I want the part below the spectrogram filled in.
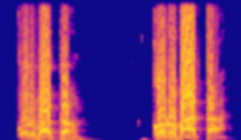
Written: corbata

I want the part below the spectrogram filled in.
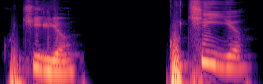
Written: cuchillo

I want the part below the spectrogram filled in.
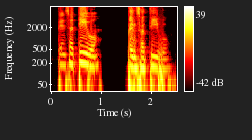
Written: pensativo

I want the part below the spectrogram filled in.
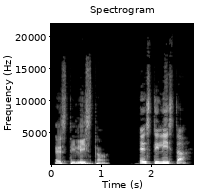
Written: estilista

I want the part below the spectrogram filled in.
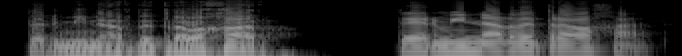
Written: terminar de trabajar

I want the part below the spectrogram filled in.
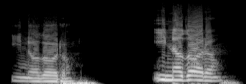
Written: inodoro

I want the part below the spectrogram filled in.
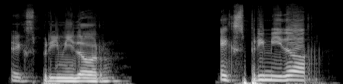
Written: exprimidor

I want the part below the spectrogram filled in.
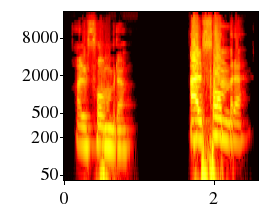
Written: alfombra

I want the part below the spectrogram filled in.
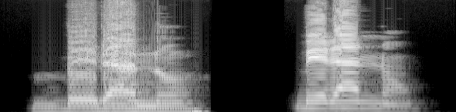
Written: verano

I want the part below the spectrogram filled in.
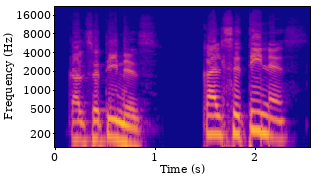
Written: calcetines

